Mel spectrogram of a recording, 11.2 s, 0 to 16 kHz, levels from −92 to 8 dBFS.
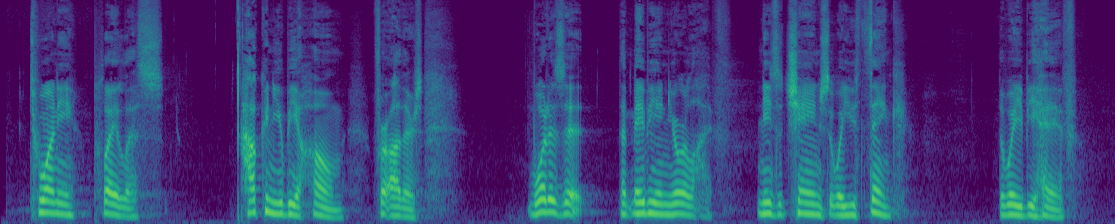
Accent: American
